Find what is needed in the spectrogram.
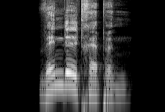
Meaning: plural of Wendeltreppe
- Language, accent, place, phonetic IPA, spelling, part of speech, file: German, Germany, Berlin, [ˈvɛndl̩ˌtʁɛpn̩], Wendeltreppen, noun, De-Wendeltreppen.ogg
